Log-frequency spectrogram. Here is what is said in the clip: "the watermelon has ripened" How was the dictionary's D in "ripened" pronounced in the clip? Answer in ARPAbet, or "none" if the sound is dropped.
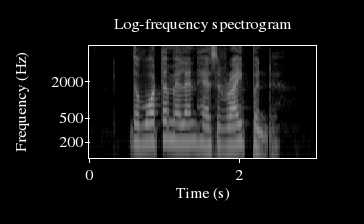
D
